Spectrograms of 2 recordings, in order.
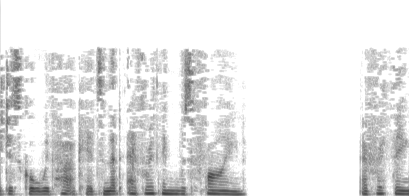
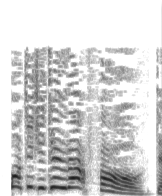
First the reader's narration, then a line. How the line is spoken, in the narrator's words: Des yelled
